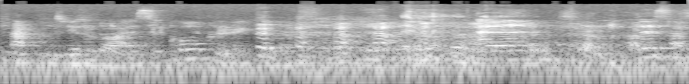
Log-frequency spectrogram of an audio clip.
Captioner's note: audience laughs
